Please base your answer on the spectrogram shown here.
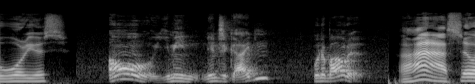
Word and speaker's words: Gaiden: Oh, you mean Ninja Gaiden?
